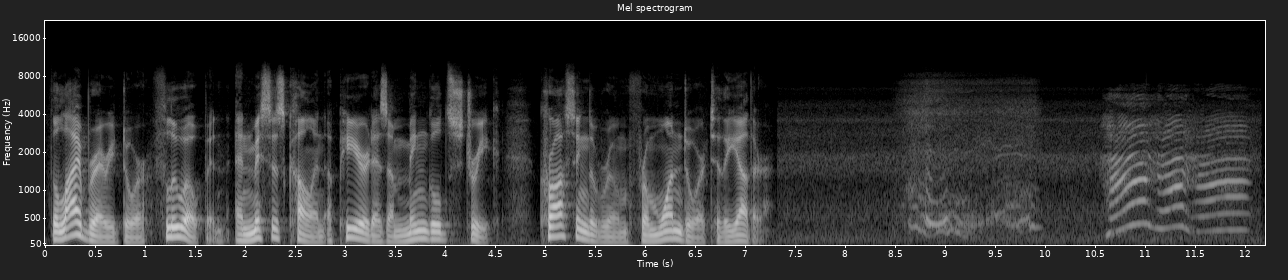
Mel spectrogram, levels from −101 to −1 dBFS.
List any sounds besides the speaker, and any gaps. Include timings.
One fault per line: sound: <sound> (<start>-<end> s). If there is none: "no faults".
sound: breath (8.5-10.0 s)
sound: laugh (10.5-12.1 s)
